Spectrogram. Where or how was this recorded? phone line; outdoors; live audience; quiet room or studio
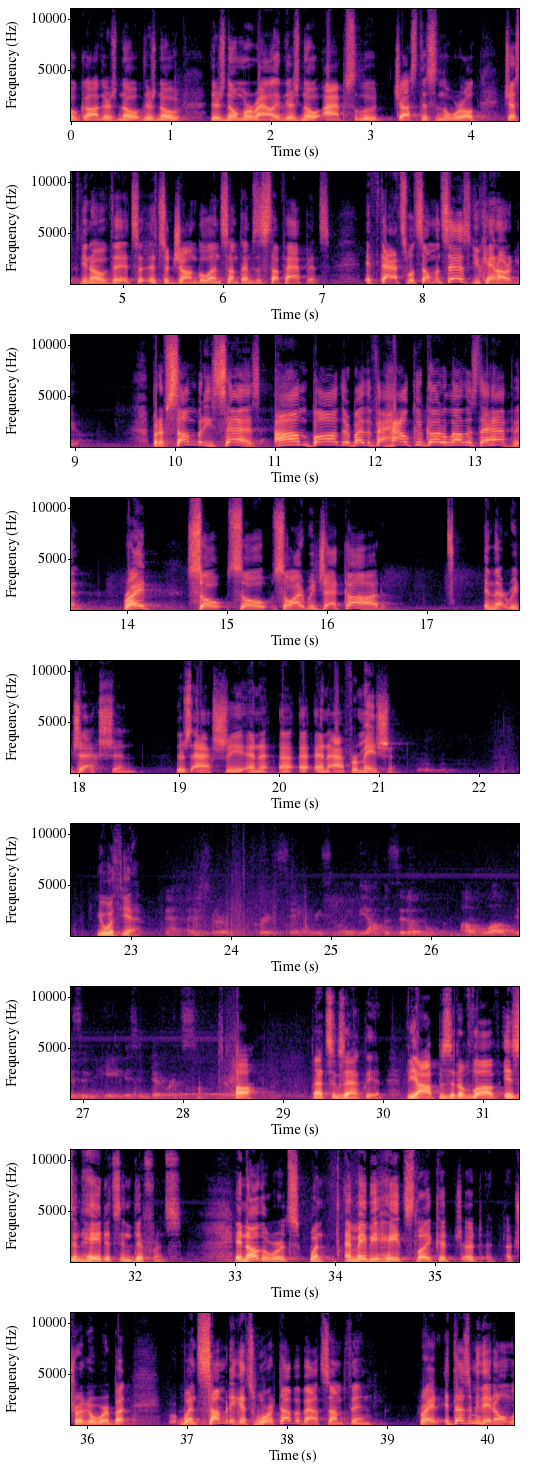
live audience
